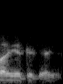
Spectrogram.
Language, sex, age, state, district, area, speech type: Urdu, male, 60+, Delhi, Central Delhi, urban, conversation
